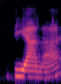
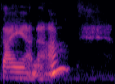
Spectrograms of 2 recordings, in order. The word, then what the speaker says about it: Diana: America which is why my name is pronounced Diana and not Diana I'm coming to you from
